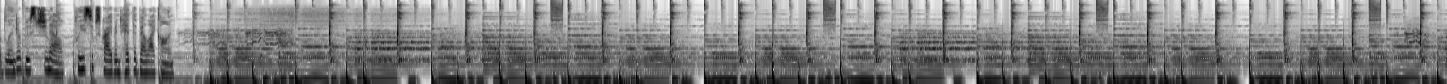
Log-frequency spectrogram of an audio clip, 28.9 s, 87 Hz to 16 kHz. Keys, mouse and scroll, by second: 1.3 s, 6.3 KP_1, 7.4-7.7 scroll down 4, 8.2-8.8 scroll up 2, 9.0-9.8 scroll down 5, 11.9-12.4 drag, 12.9-22.7 drag, 22.7-23.1 scroll down 1, 25.4-26.2 scroll down 4.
